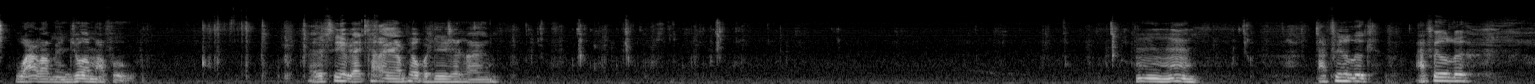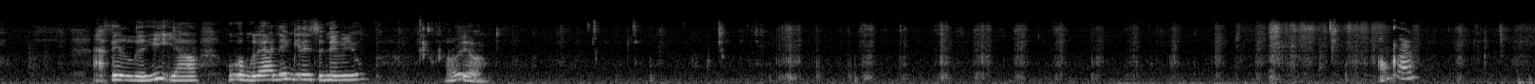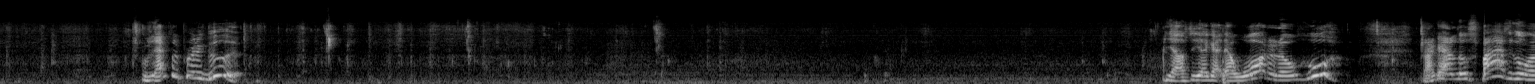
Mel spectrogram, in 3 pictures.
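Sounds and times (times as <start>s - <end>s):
quiet chewing: 1.4s - 3.8s, 5.0s - 11.4s, 12.0s - 13.2s, 19.1s - 32.2s, 33.1s - 40.2s, 40.8s - 42.4s
crisp cucumber crunches: 2.0s - 7.9s, 21.2s - 30.5s.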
